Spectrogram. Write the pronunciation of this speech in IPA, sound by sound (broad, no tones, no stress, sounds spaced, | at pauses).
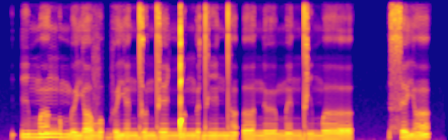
ʔ i m ə̃ː ŋ ə m ʏ j ɐ v ə b ʏ j ẽ n d ɯ n d eː ŋ͡ǃ ɯ ŋ ʏ d ĩː n d ə̃ː ʔ əː n ʏː m ẽ n d i m əː | s e j ə̃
